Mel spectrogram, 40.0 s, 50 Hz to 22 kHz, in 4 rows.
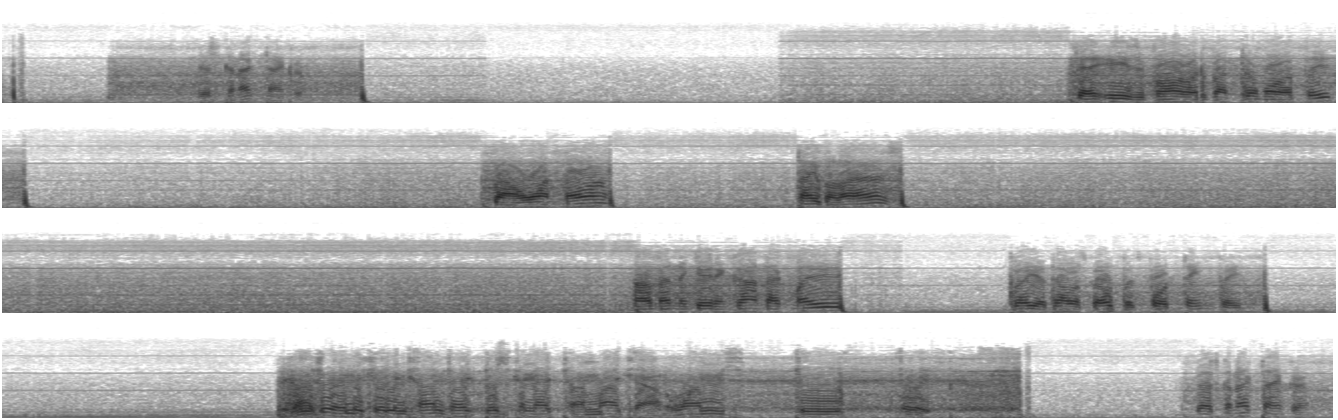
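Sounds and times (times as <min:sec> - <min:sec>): radio click: 0:00.0 - 0:00.3, 0:29.0 - 0:29.6
faint high steady tones: 0:00.0 - 0:40.0
radio hiss and hum: 0:00.0 - 0:40.0
radio intercom hiss: 0:00.8 - 0:02.7, 0:08.0 - 0:10.2, 0:13.6 - 0:14.6, 0:16.0 - 0:16.8, 0:24.7 - 0:26.4, 0:27.6 - 0:29.5, 0:32.0 - 0:37.7, 0:38.8 - 0:40.0.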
